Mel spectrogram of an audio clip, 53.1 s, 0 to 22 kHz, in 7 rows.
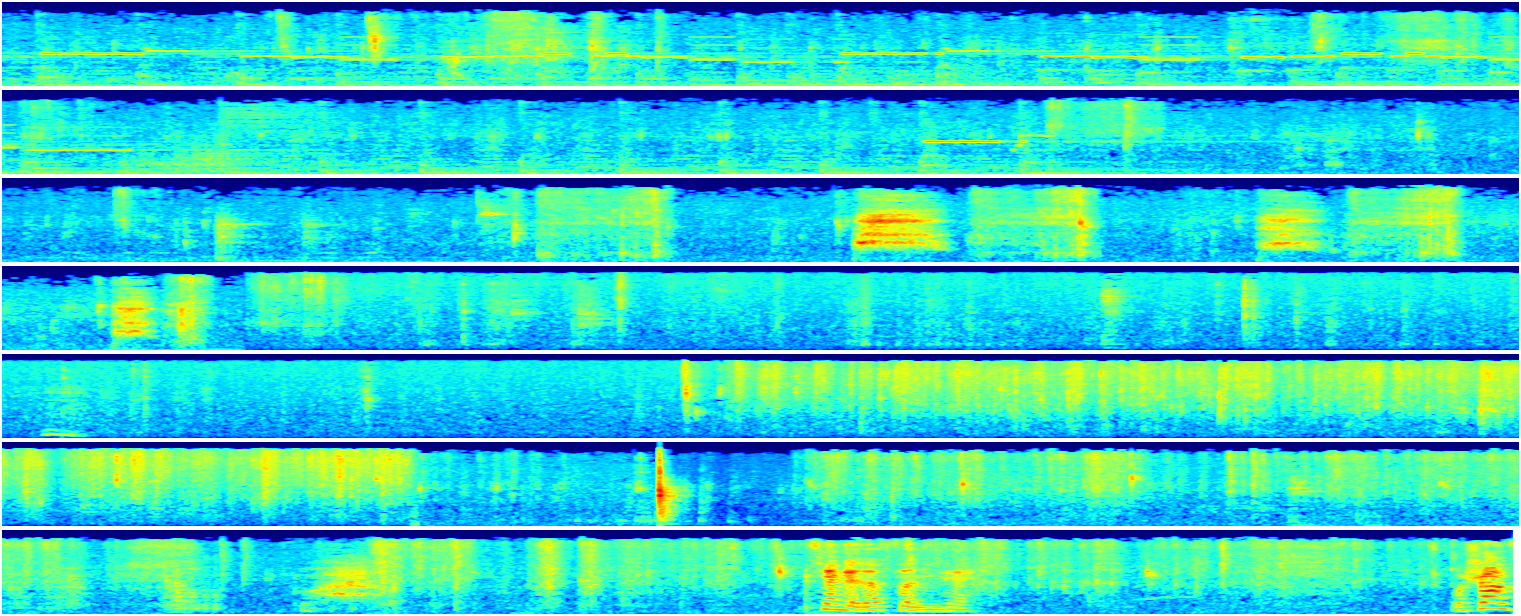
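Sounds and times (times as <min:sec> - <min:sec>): aluminium foil crinkling: 0:06.4 - 0:07.6, 0:24.0 - 0:26.0, 0:33.7 - 0:40.8, 0:41.8 - 0:53.0.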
